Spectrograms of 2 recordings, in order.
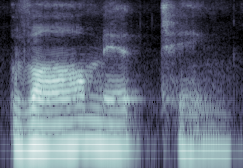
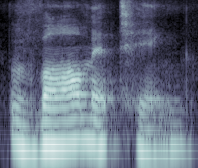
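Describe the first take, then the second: First: The word is said slowly and carefully. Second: The word is said at normal speed.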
